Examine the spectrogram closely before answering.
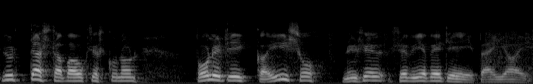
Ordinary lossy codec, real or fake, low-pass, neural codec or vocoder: none; real; none; none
